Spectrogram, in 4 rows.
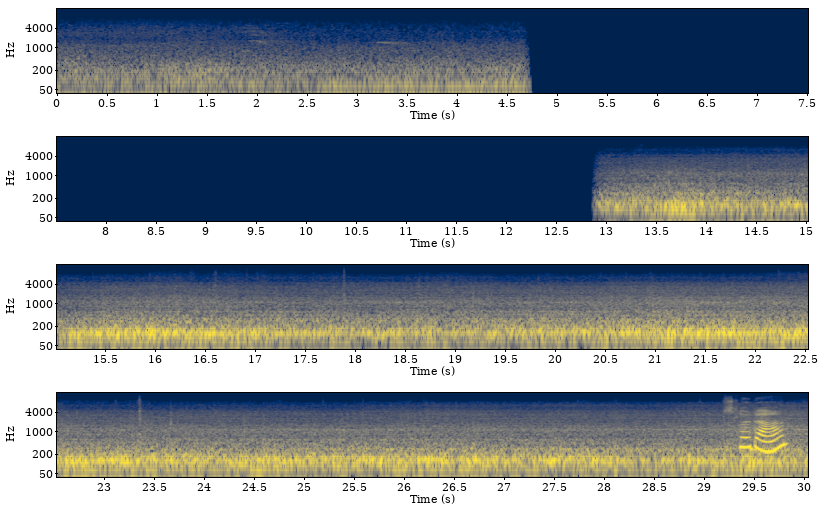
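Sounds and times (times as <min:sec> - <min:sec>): car cabin engine and tyre rumble: 0:12.9 - 0:30.0.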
